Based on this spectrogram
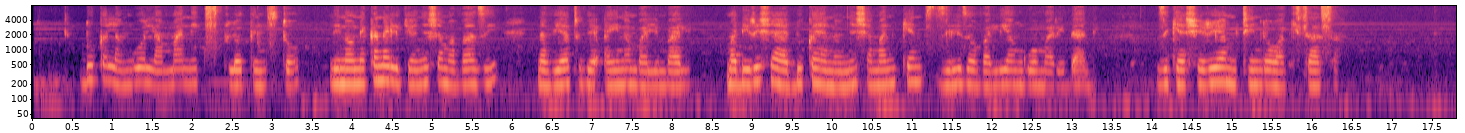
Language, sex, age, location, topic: Swahili, female, 18-24, Nairobi, finance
